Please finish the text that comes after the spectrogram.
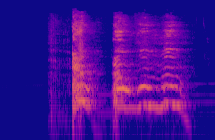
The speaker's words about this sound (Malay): Dia menyalak, menyalak ke atas uh, ke, ke arah kereta kita orang. Dia menyalak.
